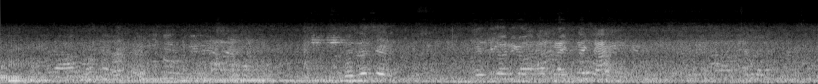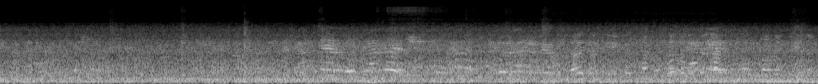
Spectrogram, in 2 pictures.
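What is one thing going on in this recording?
Men talk among themselves nearby outdoors.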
